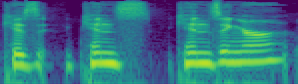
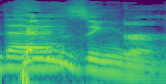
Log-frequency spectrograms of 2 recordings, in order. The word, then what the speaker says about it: Kinzinger: So it's the censure of Cheney and Kinzinger.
